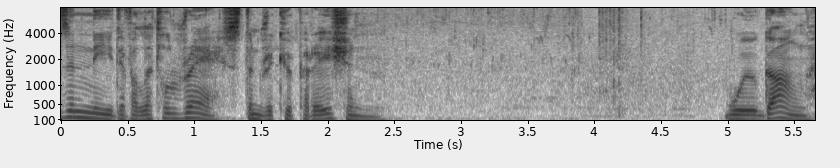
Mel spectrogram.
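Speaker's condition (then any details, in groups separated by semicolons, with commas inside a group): No condition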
